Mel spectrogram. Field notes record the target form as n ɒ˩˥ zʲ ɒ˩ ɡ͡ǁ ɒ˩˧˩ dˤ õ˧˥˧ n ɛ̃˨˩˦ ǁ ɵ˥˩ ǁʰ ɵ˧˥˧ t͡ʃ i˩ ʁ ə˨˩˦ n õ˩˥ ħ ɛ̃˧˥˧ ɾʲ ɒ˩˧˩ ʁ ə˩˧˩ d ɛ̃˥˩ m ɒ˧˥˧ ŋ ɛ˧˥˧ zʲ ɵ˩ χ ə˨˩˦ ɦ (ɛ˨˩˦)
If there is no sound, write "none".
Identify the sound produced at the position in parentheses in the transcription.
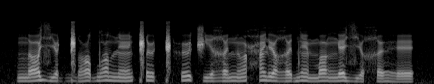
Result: ɛ˩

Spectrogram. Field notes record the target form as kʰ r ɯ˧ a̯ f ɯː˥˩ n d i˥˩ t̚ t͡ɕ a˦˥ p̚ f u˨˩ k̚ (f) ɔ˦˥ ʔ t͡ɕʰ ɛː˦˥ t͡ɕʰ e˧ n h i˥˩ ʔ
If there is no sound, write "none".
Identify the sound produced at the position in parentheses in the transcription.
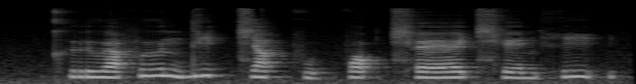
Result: f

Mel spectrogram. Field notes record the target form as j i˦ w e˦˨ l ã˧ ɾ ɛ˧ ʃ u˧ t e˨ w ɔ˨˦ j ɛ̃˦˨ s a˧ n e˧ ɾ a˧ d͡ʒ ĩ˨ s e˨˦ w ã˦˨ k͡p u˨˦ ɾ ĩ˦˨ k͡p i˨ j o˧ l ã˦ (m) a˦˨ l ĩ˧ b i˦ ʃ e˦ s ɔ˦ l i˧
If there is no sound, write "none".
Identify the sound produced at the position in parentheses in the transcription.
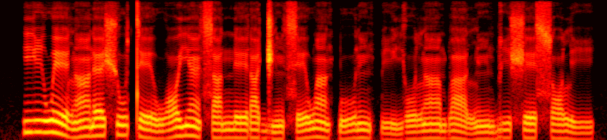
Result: b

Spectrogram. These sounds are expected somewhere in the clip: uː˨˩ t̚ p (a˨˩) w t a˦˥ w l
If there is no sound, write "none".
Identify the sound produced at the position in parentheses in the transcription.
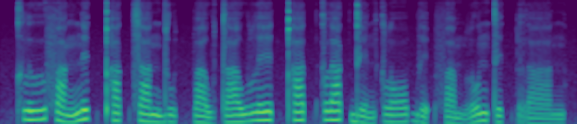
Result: a˨˩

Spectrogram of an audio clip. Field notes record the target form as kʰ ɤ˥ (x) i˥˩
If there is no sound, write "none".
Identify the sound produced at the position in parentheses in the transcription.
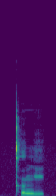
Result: ŋ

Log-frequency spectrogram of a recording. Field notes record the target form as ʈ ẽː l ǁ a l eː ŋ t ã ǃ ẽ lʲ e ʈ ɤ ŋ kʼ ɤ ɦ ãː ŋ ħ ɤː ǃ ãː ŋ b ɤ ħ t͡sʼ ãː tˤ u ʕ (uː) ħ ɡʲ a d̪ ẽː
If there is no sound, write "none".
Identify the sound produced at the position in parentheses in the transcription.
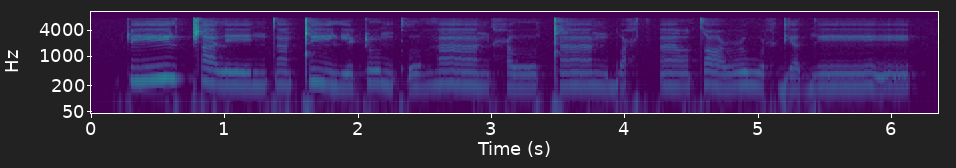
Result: uː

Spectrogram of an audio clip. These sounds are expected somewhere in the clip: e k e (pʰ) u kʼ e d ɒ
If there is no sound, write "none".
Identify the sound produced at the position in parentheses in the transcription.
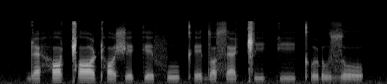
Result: f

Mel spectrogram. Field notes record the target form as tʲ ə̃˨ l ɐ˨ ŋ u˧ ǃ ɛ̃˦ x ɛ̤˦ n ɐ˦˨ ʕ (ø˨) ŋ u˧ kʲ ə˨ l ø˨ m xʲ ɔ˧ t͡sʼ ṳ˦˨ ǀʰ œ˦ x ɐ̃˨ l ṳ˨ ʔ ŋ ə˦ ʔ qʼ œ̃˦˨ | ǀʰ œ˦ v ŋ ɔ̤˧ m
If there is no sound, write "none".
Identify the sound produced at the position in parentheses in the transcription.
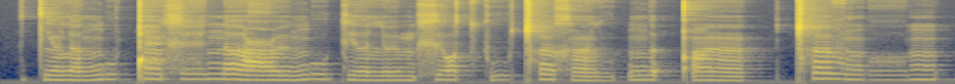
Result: ø˨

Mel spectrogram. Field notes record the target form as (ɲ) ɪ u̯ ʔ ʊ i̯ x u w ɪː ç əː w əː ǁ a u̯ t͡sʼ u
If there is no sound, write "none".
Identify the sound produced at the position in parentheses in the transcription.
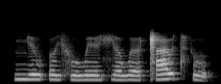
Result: ɲ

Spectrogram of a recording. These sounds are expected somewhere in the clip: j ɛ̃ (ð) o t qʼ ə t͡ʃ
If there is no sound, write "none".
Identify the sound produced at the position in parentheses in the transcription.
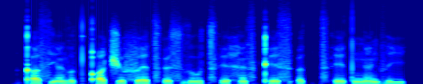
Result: ð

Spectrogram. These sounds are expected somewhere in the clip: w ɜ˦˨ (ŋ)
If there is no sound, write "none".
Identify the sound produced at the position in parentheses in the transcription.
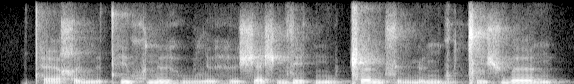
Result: ŋ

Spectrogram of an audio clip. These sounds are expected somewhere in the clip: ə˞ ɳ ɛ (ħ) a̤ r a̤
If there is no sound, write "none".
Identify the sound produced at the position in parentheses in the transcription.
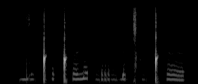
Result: x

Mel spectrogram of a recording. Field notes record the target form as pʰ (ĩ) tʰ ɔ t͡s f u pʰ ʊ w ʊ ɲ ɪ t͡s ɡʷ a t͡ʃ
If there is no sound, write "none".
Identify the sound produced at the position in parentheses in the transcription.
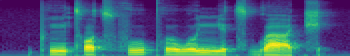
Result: ĩ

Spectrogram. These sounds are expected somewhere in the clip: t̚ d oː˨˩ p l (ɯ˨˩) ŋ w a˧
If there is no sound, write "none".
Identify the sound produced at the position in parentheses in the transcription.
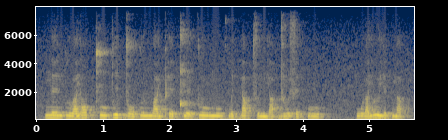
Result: ɯ˦˥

